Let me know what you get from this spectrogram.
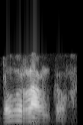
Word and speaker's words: Доброго ранку: Доброго ранку. – Доброго ранку? – Pretty close. I just can say, not rrr. – Доброго ранку.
